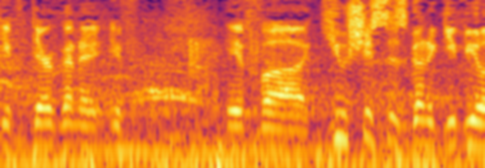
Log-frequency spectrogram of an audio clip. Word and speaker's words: Cuccias: Okay, Matthew Cushis spells his name Cuccias. Thank goodness for pronunciation guides. First appearance here in 2026. As Ziegler Namoa digs in left side, takes strike one. Cushis going to be 90 to 91 with a curveball.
